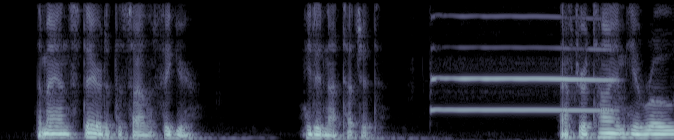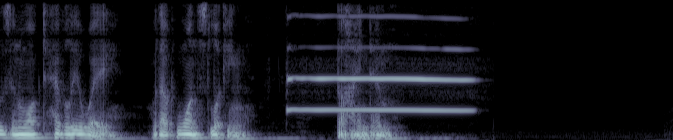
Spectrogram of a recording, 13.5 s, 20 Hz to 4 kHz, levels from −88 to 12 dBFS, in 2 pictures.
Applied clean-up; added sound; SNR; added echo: none; Wind instrument, woodwind instrument; 6 dB; reverberation time 0.3 s.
